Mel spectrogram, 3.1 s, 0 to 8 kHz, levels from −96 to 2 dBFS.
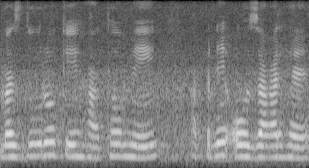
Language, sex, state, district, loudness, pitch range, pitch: Hindi, female, Haryana, Rohtak, -18 LUFS, 200-220 Hz, 210 Hz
